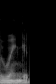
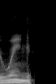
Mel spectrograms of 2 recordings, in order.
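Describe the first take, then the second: First: The word is said in an old-fashioned way. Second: The word is said the everyday modern way. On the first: The speaker calls it wrong. "Winged is a very kind of a old English way of saying it" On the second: The speaker calls it right. "Sorry, winged"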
